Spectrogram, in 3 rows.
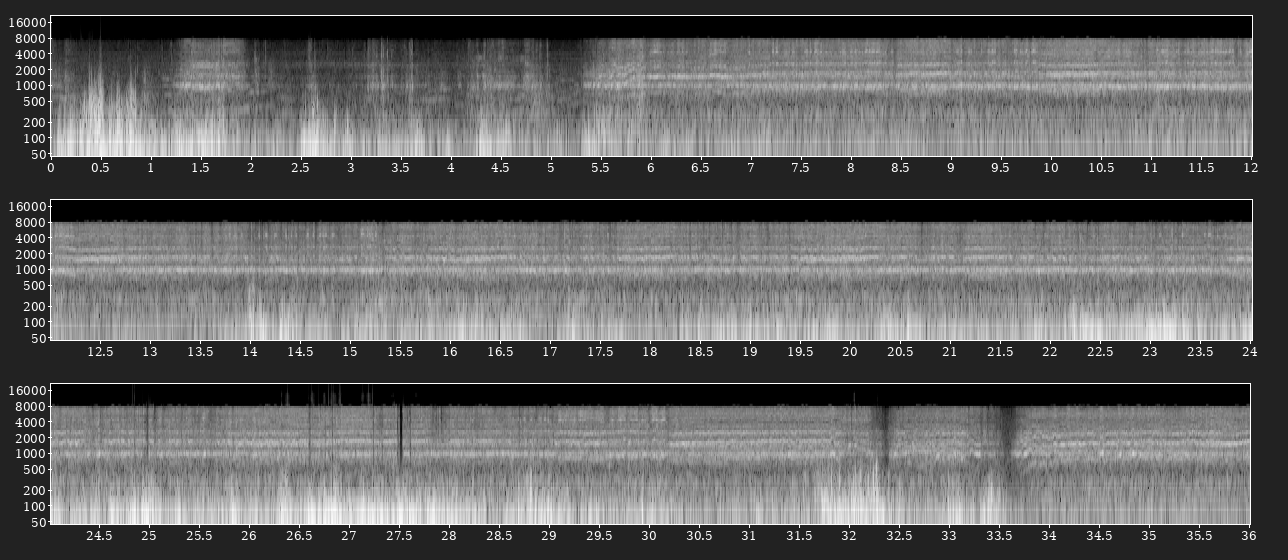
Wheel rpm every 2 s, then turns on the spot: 30, 20, 50, 200, 230, 230, 230, 230, 230, 230, 230, 230, 230, 220, 230, 200, 110, 170.
0-4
